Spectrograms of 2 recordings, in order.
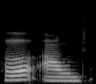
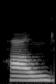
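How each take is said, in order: First: ह आउंड in two parts, "huh - aund"; sounding out. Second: Said in the usual way. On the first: Shown as a demonstration. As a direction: hold ह apart from आउंड. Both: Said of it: "इसका उच्चारण आउंड करके".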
